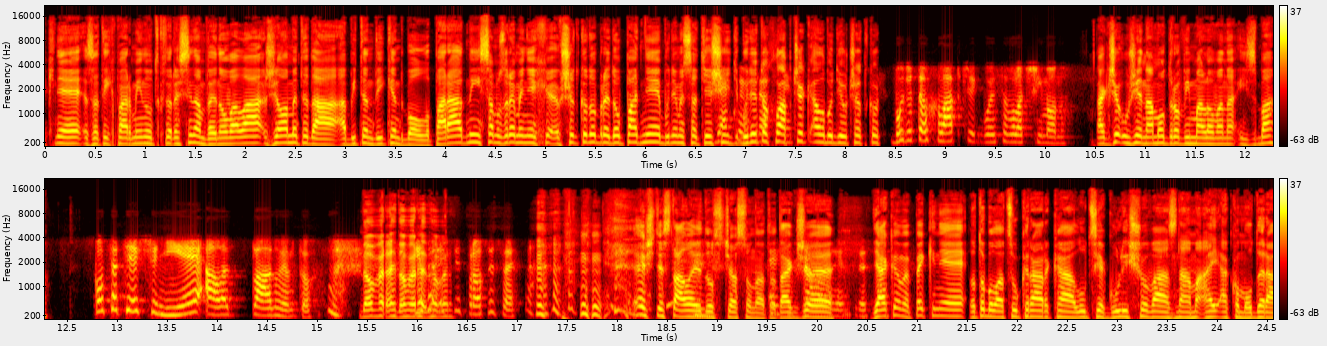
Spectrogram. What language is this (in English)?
Slovak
